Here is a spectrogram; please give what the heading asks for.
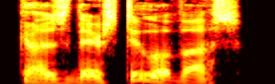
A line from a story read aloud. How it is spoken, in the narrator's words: Owen says, getting a laugh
